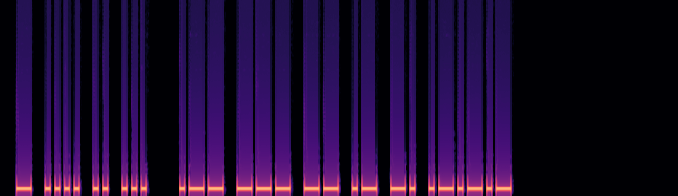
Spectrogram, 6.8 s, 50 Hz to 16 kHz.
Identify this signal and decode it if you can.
Morse code, heard as a keyed tone, about 25 wpm, 700 Hz. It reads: THIS WOMAN.
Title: Sentences from Top 1100 Words 25wpm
